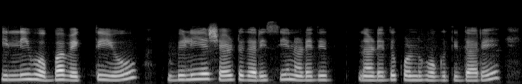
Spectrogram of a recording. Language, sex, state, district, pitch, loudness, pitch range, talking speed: Kannada, female, Karnataka, Bangalore, 205 Hz, -20 LUFS, 195-220 Hz, 105 wpm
